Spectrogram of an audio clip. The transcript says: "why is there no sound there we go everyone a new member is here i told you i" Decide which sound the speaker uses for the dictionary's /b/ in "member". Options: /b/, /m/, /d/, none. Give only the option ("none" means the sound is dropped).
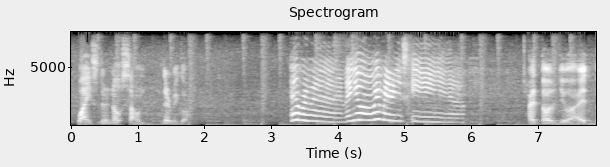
none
